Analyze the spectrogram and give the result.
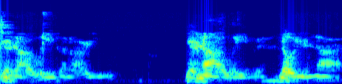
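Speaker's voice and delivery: mock tough, badgering, hard, insistent delivery. Retelling how he blocked the way out: imitating someone acting tough. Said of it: "he was kinda being a hard ass".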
